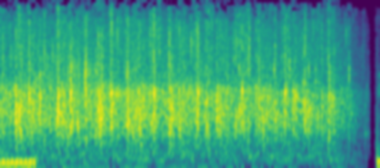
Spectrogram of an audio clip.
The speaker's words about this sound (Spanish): Pero, amén, adelante, aplaudan por eso.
